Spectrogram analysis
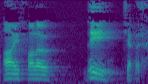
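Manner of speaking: slow, deliberate words, each one weighed; slow emphatic. Shown as a demonstration. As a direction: spell out I follow the shepherd slowly. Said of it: "David is saying".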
